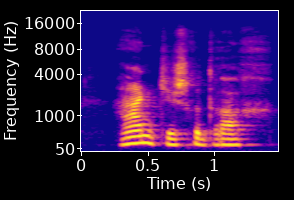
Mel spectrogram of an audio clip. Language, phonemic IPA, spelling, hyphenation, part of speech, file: Dutch, /ˈɦaːn.tjəs.xəˌdrɑx/, haantjesgedrag, haan‧tjes‧ge‧drag, noun, Nl-haantjesgedrag.ogg
- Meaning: 1. male courtship behaviour, such as courtship display 2. human macho behaviour, machismo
